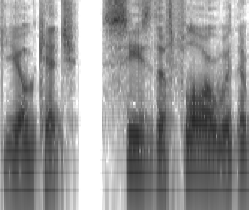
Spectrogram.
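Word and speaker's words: Jokić: is something I admire Jacques ik pronounced yo kitch sees the floor with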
